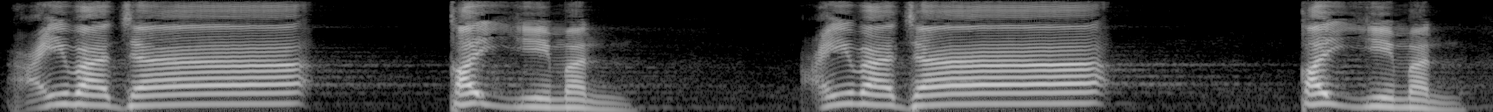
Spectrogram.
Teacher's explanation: جیم پر جو دو زبر کی تنوین ہے، اس کو الف سے بدل کر آواز روک کر اسی سانس میں آگے پڑھیں گے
